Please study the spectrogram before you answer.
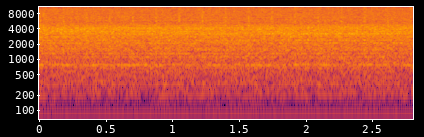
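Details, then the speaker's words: Chinese eBay diesel heater in a camper van: steady even hiss and hum with faint constant tone, gradually noisier; under the sofa, said no louder than an electric fan heater; normal running. "keeps getting gradually noisier and noisier but if you put it in something like wheat heart you flop down the sofa the piece of wood and then you've got your cushion on top and you can't actually hear it it's no louder than an electric fun heat"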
